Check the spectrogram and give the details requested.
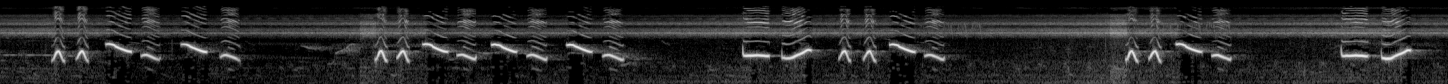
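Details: Black-throated laughingthrush song for training in the "bắt cô trói cột" style, with many voices: repeated bursts of arched, falling and rising whistles every few seconds, phrases recurring four times over steady background hiss.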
